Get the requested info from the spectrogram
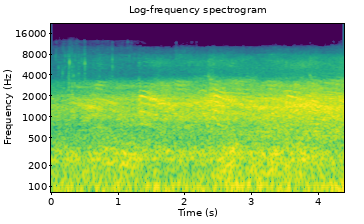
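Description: A distant flock of waterbirds calling together, a dense chorus of many overlapping calls that grows a little louder, over a steady low rumble.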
